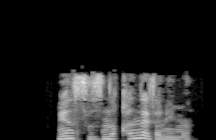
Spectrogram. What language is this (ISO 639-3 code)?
uzb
